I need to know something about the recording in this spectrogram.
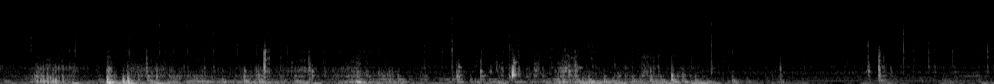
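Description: Water rushes and gurgles underwater.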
